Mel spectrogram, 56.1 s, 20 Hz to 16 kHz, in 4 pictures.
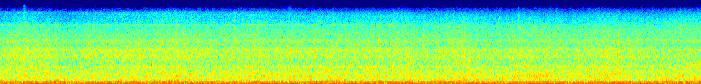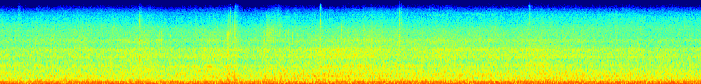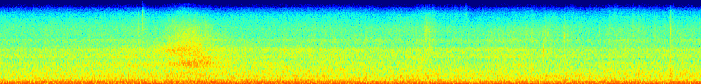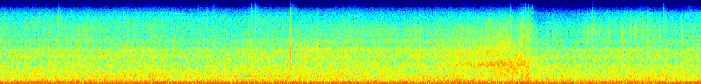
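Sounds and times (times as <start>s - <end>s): vehicle engine and road rumble: 0.0s - 56.0s.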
